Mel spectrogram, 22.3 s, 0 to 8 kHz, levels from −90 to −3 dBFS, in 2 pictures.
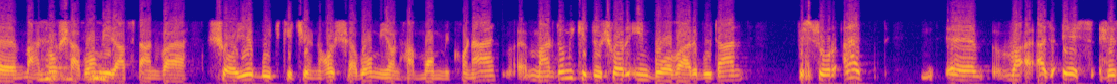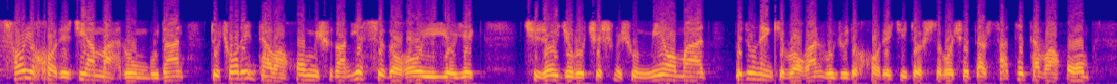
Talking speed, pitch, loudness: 135 wpm, 170 Hz, -20 LUFS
